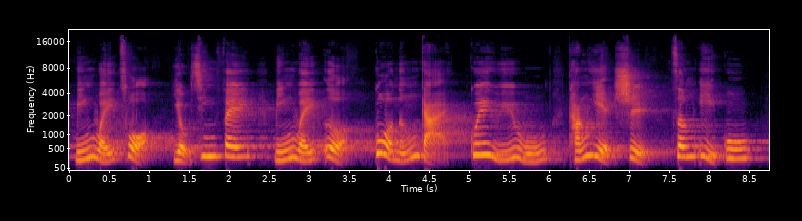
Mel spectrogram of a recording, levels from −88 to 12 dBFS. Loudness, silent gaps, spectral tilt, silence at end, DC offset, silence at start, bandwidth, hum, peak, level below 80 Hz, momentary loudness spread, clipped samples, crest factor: -17 LUFS; none; -4.5 dB/octave; 0 s; under 0.1%; 0 s; 16 kHz; none; -2 dBFS; -70 dBFS; 9 LU; under 0.1%; 16 dB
